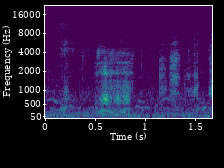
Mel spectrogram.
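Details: Single dog backstage at a dog show featuring exotic breeds gives one brief, strained, bleat-like yelp, with busy crowd chatter and hall noise behind it.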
